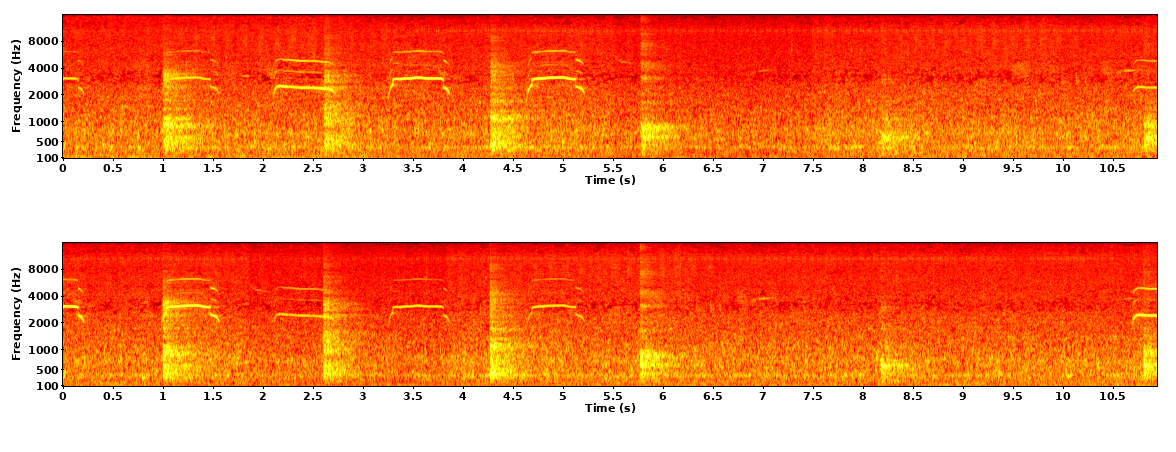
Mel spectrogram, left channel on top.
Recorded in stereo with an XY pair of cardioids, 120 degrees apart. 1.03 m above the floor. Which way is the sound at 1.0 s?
70° right.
